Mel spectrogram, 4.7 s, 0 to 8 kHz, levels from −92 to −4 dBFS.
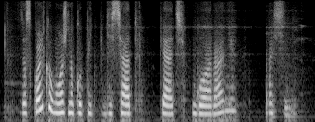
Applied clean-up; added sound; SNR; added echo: neural mask model RNNoise.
